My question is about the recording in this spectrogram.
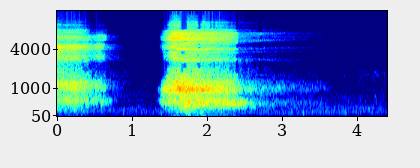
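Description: A person's deep breath, heard as two loud pitchless breaths: a short one at the start, then a longer, louder breath out about a second and a half in, blown over an open glass jar.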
